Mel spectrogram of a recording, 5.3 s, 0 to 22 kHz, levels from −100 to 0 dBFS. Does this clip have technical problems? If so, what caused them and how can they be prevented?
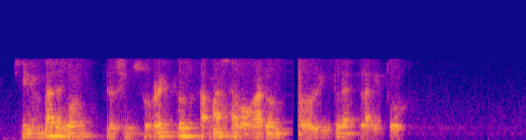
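Yes. The speech has passed through a G.723.1 codec, an early internet-telephony coder working in 30 ms frames at a very low rate. The heavy damage points to about 6.3 kbit/s. Nothing above 4 kHz survives, and the slowly updated voice model leaves the speech muffled and hoarse throughout, with smeared consonants. Using a wideband, higher-rate codec such as Opus would prevent this.

There is also VoIP packet loss concealed by the speech codec, at 0.75 to 0.81 s, just before "los insurrectos jamás abogaron", and at 2.87 to 3.03 s, between that phrase and "la esclavitud". When packets went missing, the decoder extended its last pitch and filter with falling gain. About 30 ms was lost the first time and about 120 ms the second, so the second gap is the longer fading stretch, muted from its third lost frame, and the voice stays weakened for a short time after each one. 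A jitter buffer, forward error correction, or a less congested network path would reduce the loss.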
